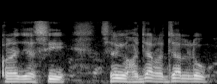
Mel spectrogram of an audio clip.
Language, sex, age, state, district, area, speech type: Odia, male, 30-45, Odisha, Balangir, urban, spontaneous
